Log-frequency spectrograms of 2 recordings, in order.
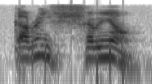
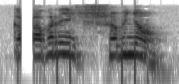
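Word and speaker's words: Cabernet Sauvignon: 자, 까베르네 쇼비뇽. 자, 원래 이 발음은 이런 식으로 하면 안 됩니다. 어떤 식으로 하느냐? 잘 듣고 한번 따라해 보세요. 까베르네 쇼비뇽. 까베르네 쇼비뇽.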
